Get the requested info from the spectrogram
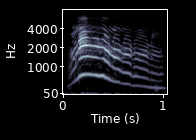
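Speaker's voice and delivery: high, loud little critter trill; piercing creature chatter; creature squeal. Acted. Little buddy pops up, makes noise.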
